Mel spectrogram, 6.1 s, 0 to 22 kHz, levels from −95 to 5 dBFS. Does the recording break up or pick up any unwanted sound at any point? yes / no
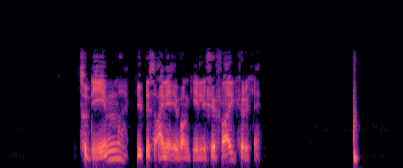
no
